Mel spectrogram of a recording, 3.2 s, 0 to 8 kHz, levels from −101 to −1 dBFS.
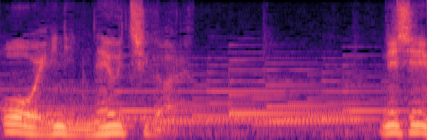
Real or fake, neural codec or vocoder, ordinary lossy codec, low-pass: real; none; none; none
